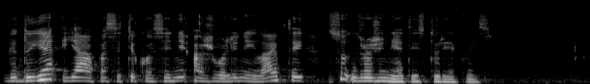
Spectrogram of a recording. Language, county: Lithuanian, Panevėžys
